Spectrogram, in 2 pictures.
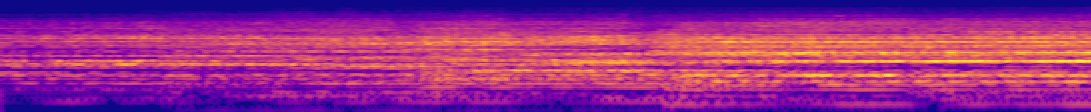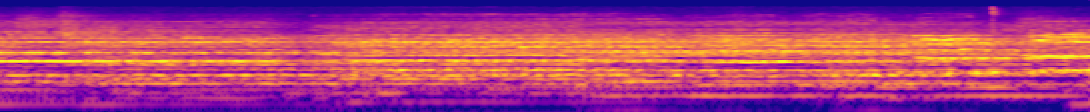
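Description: Mixed choir of men's and women's voices singing slow, sustained chords, fading in and swelling over the first few seconds, then holding steady.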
